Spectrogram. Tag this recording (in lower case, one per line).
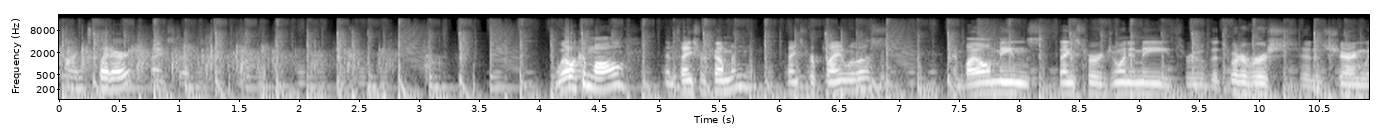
music
speech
